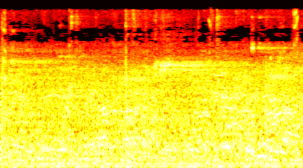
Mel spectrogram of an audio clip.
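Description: Sports hall ambience of background voices with a few light thuds and taps, such as footsteps on a fencing piste.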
